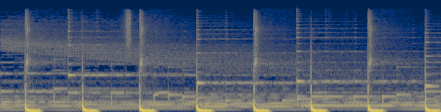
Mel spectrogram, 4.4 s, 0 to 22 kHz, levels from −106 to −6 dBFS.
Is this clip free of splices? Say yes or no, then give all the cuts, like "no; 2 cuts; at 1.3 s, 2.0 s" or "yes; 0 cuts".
yes; 0 cuts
